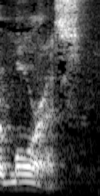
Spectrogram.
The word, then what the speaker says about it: Maurice: Or Morris, even though it's spelled like Maurice.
